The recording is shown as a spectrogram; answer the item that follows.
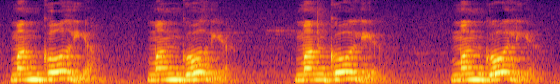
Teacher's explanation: There are total 3 syllables and the stress is on the second one.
